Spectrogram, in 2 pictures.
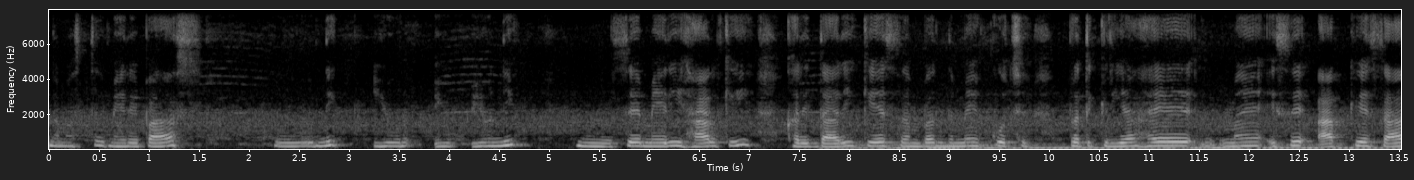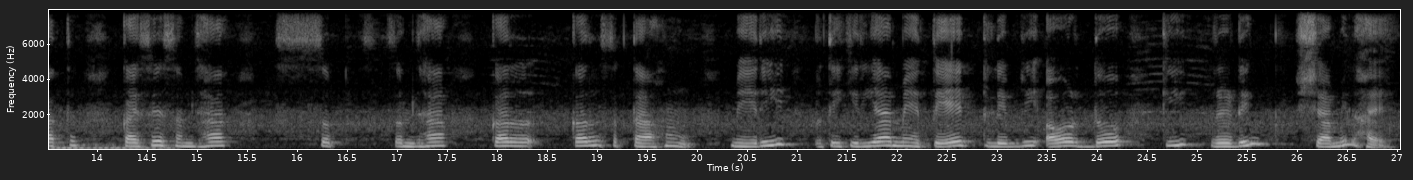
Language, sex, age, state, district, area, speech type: Hindi, female, 60+, Uttar Pradesh, Sitapur, rural, read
